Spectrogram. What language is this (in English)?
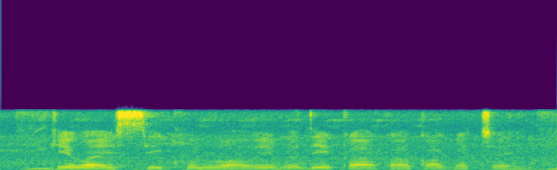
Bhojpuri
